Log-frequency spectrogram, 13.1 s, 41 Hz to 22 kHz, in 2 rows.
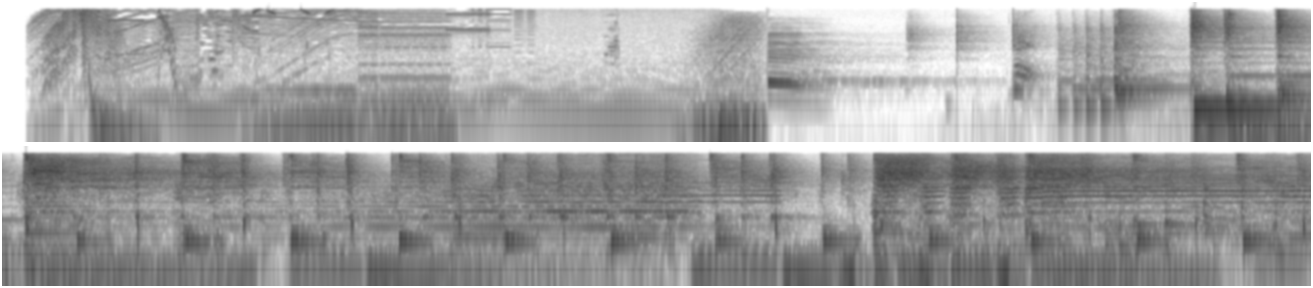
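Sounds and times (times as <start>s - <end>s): electronic jingle with sweeps: 0.2s - 3.8s
cumbia band music: 3.8s - 13.0s.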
